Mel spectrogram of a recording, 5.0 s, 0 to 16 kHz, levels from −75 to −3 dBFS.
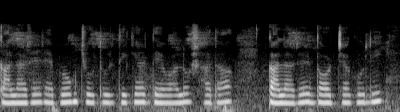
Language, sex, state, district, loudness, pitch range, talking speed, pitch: Bengali, female, Tripura, West Tripura, -20 LUFS, 220-235 Hz, 95 wpm, 225 Hz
